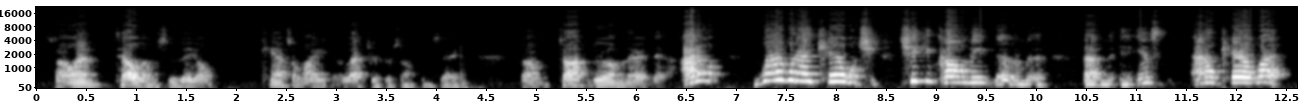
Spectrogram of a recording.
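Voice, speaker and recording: Big swings in loudness mark this man's speech, which runs at a fairly slow pace. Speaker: vlogger. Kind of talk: opinion monologue. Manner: halting with frequent repetitions; soft-spoken.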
